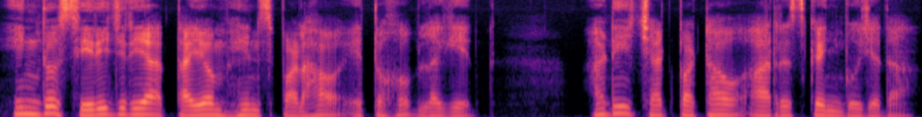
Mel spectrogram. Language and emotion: Santali, sad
